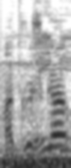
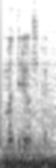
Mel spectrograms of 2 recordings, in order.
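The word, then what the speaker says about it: Matryoshka: Matuska or Matrioska. Which is correct? What? Matrioska. Matrioska. Okay.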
